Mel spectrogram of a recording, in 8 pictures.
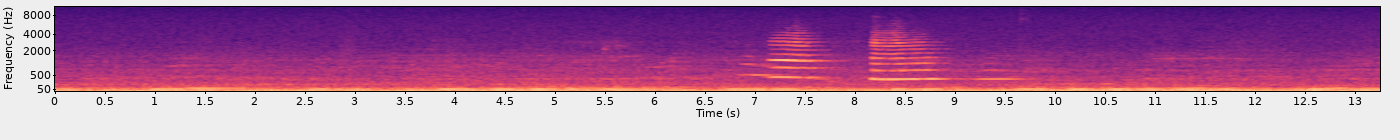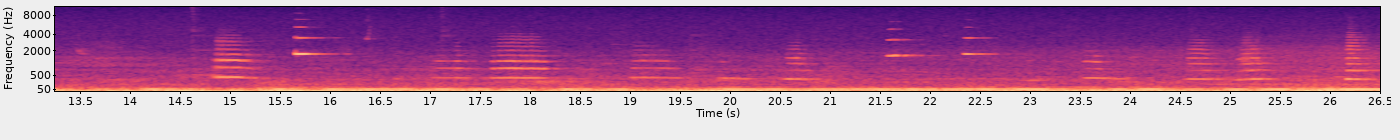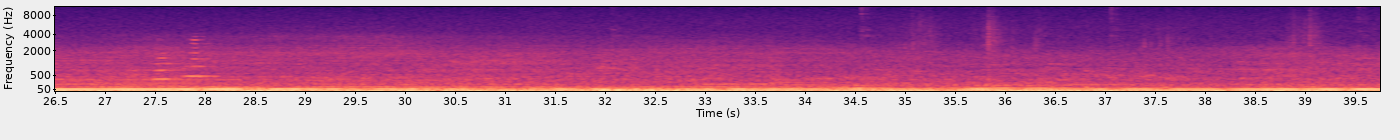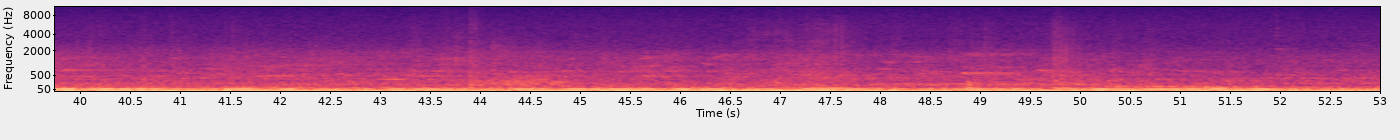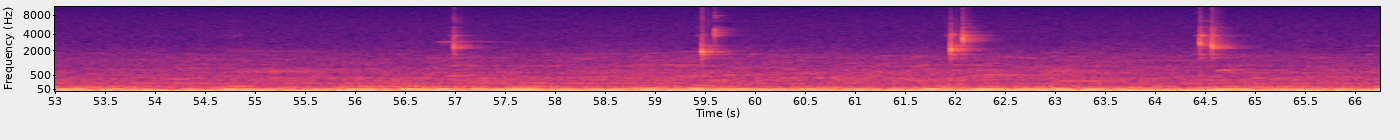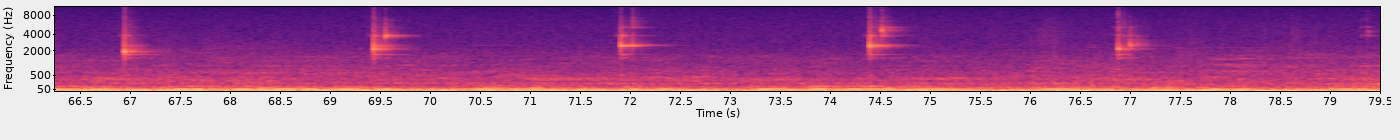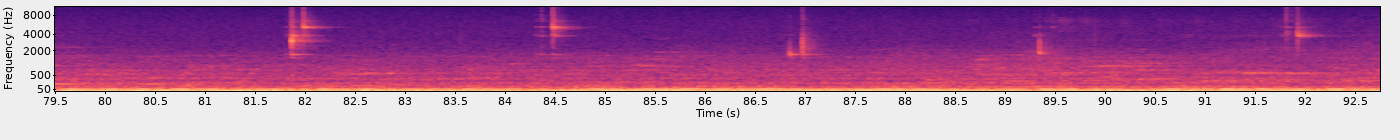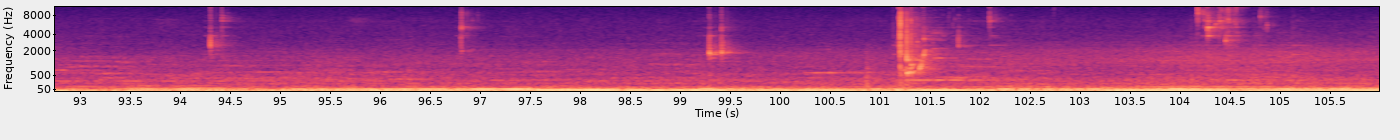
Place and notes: Mladinska, Maribor, Slovenia - late night creaky lullaby for cricket/28
... with drops into porcelain bowl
